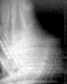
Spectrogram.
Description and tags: Teleport Morphy
Teleport with a morphy feel into warp zones. All of these were created from scratch and layered using various tools inside Pro Tools as well as old keyboards - also Ableton and Surge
